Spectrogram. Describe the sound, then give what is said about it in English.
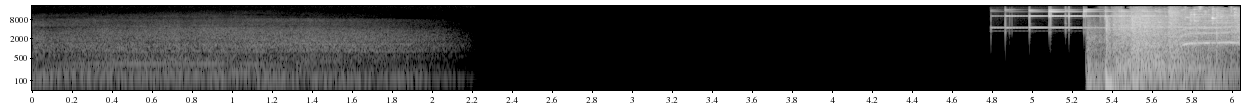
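After a low engine-like rumble and a stretch of silence, a loud shotgun blast blows out a glass door, followed by a bright spray of glass shattering that rings on to the end. “Wendell Poole blew the glass door out with a shotgun blast.”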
